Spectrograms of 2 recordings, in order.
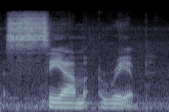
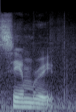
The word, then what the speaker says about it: Siem Reap: How do you say that? Siem Reap. – I don't know how to say it in the English pronunciation, but in Thai it's Siem Reap, right? – Siem Reap. Yeah, that's how I know in Thai, but in English it would be Siem Reap?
